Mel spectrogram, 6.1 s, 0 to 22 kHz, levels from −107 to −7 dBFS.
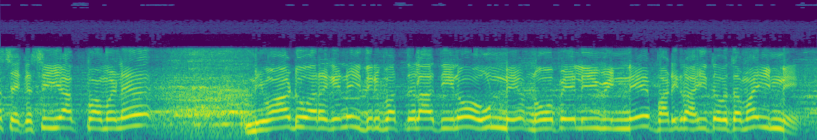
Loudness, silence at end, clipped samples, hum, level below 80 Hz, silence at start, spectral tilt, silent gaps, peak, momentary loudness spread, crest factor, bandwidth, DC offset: -15 LUFS; 0 s; under 0.1%; none; -54 dBFS; 0 s; -4.5 dB/octave; none; -4 dBFS; 3 LU; 12 dB; 6.4 kHz; under 0.1%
